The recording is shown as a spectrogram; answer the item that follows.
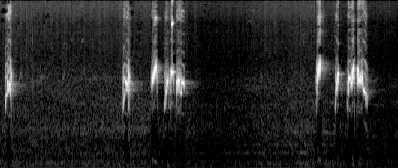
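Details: Morning song of a red-whiskered bulbul trained for singing contests: a lone chirp, then a quick burst of four warbled notes, a pause, and another four-note whistled phrase.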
